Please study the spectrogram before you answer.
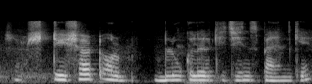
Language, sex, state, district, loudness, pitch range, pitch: Hindi, female, Chandigarh, Chandigarh, -18 LUFS, 185-205 Hz, 195 Hz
